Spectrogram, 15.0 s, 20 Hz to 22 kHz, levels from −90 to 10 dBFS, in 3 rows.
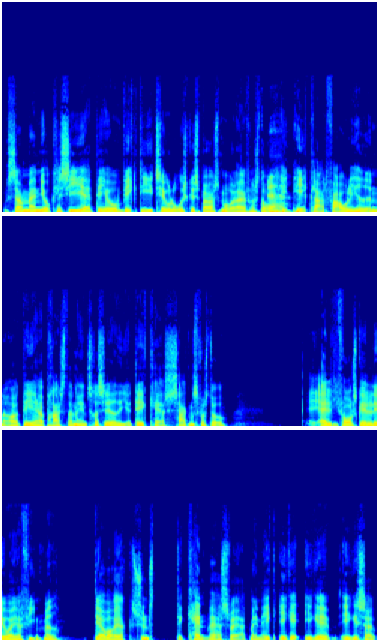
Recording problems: none

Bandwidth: 14.5 kHz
